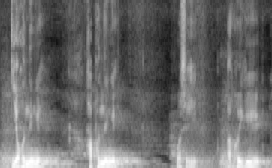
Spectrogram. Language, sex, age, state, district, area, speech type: Manipuri, male, 45-60, Manipur, Kakching, rural, spontaneous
